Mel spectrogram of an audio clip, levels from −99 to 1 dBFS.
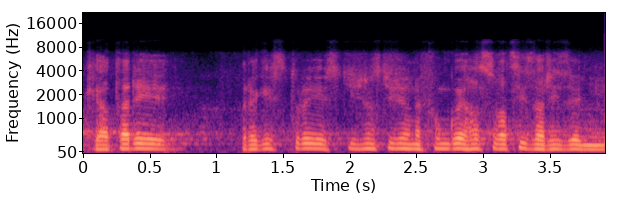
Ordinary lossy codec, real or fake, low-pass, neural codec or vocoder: Opus, 16 kbps; real; 7.2 kHz; none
